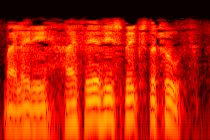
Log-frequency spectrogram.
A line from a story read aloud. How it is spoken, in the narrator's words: Sir Roderick said wearily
